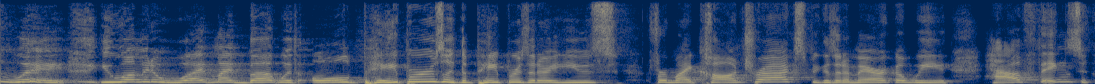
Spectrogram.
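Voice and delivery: high, squeaky mock outrage; mock Rick outrage. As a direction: shriek it like a spoiled tourist. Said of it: "he's just like".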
